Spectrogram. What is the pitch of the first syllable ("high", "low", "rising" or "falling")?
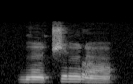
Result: low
